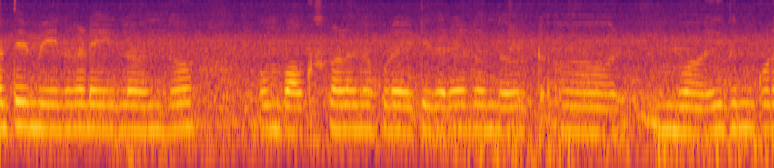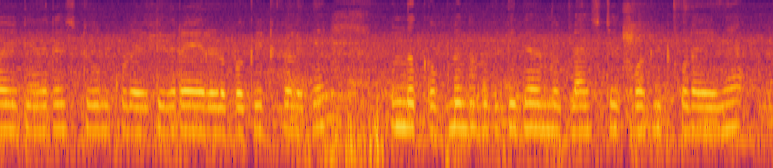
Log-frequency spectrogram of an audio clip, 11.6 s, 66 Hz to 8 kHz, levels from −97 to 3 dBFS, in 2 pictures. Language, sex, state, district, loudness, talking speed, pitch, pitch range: Kannada, female, Karnataka, Belgaum, -17 LUFS, 130 wpm, 200 Hz, 195-205 Hz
